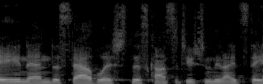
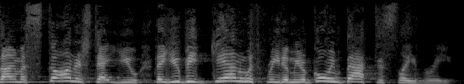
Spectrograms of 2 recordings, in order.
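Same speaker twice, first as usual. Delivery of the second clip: insistent, higher-pitched quoted rebuke; adamant; 6 semitones higher, 4 dB louder than usual. Acted. Paul rebuking believers going back to slavery, adamant. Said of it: "Paul so adamantly in Galatians says".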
